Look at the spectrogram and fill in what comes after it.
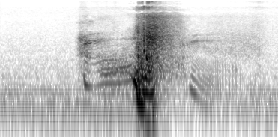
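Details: Induced sneeze from a female: a rising voiced intake of breath, then one sharp explosive burst and a brief vocal tail.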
